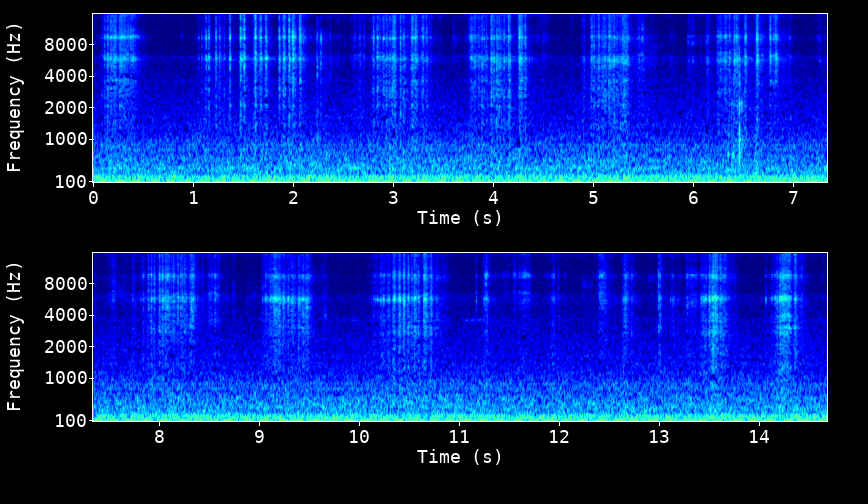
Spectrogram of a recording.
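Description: A solid orange chunk of dried baking soda, held in the hand, is shaved with a patterned knife blade over a tray of powder. Crisp, bright scraping strokes come in irregular bursts over a steady low hum, with the loudness staying fairly even throughout.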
